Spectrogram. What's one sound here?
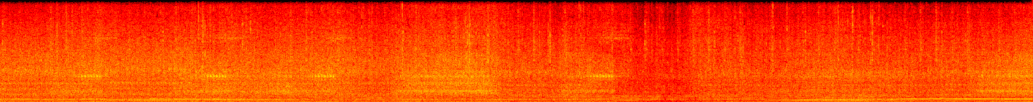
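A heavy truck engine rumbles and strains, its pitch rising and falling.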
